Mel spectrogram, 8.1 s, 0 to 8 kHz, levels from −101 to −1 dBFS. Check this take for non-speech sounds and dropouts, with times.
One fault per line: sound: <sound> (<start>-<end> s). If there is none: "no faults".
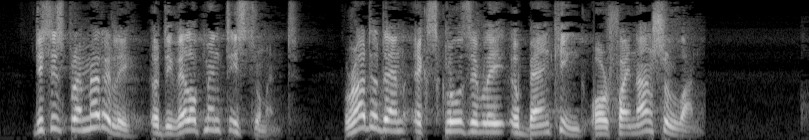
no faults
